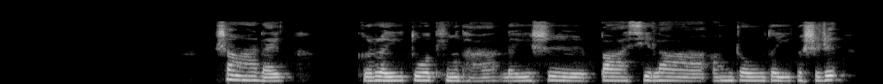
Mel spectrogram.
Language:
Chinese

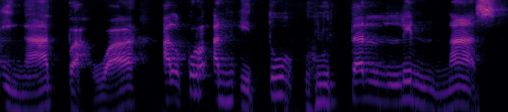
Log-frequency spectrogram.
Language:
Indonesian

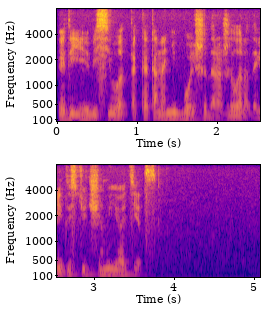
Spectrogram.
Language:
Russian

